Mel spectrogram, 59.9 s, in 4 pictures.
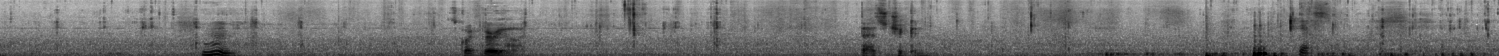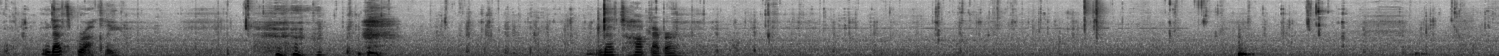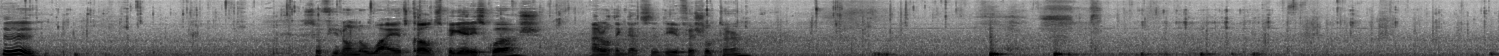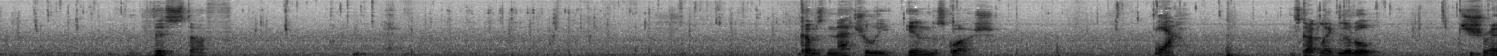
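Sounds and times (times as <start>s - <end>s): chewing and wet mouth sounds: 0.0s - 59.9s
low steady hum: 0.0s - 59.9s
chewing and wet mouth clicks: 5.2s - 7.3s, 13.8s - 15.4s, 19.3s - 21.2s, 21.9s - 30.0s, 41.3s - 46.2s, 47.5s - 52.8s.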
